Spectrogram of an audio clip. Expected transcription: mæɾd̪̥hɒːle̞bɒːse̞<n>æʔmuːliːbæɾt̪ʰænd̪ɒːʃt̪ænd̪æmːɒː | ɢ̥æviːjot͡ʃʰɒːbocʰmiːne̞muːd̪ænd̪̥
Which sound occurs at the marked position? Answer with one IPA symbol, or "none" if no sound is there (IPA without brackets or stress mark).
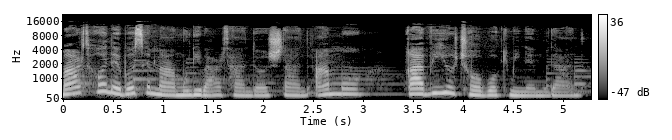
m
